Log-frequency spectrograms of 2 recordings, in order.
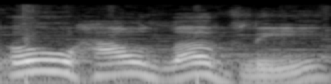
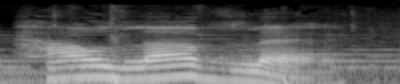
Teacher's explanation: all the Y and LY sounds at the end of words become EH and LEH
